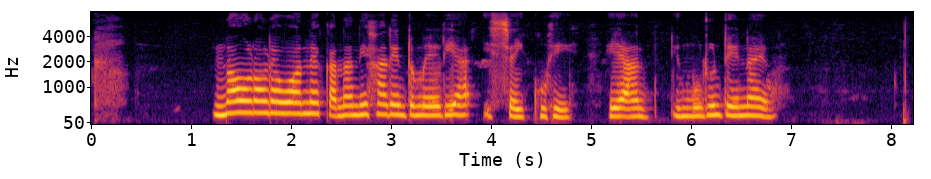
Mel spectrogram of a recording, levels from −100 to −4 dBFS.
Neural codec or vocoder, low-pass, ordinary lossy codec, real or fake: none; none; none; real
